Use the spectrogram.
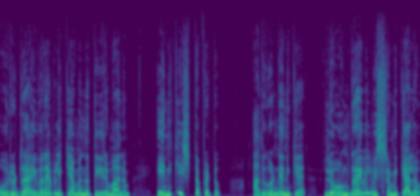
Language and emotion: Malayalam, happy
